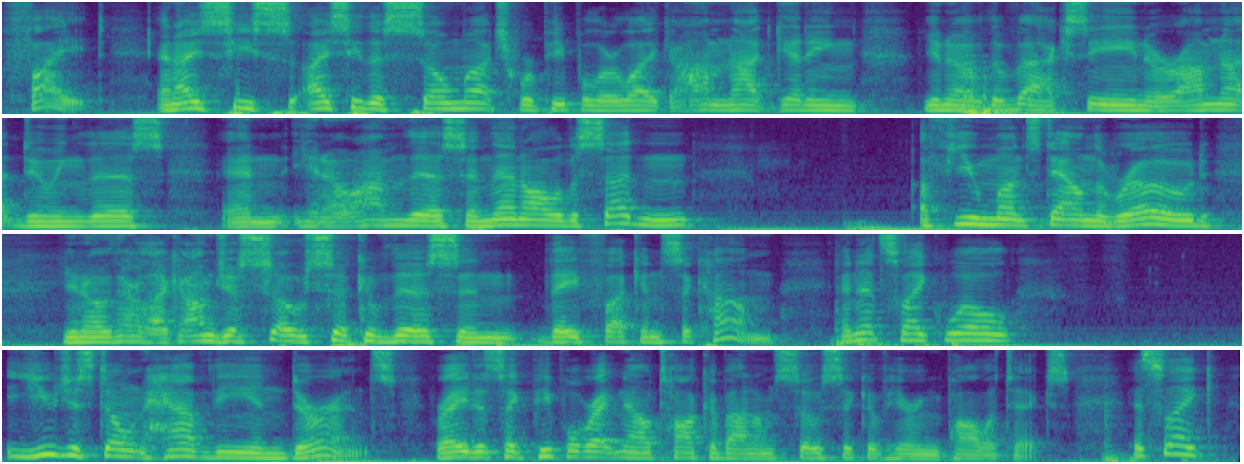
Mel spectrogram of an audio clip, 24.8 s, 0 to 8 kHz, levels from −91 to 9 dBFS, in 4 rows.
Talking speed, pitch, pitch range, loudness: 200 wpm, 135 Hz, 125-155 Hz, -14 LUFS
